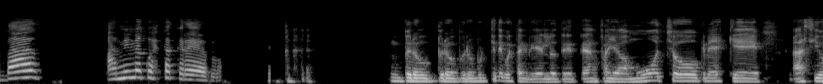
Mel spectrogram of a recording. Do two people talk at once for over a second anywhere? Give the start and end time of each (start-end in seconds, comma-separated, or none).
none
